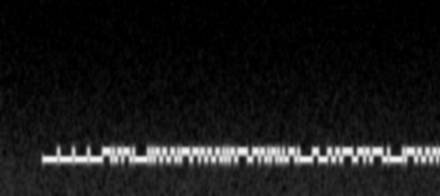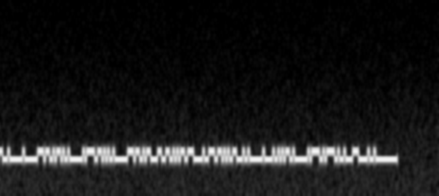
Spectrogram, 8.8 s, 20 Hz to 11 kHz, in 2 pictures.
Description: RTTY (50 baud, 450 Hz shift), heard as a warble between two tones, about 2350 Hz centre. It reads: SIE IST DAMIT TEIL DER BISMARCKSEE.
